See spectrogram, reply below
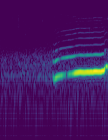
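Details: Little owl (Athene noctua) song: a single drawn-out mewing hoot that starts after half a second of quiet and slides gently upward, ending in a slight lift.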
